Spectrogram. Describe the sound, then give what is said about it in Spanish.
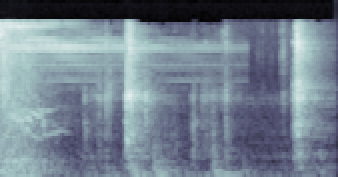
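A door is handled and opened, with a loud rattling start followed by several sharp knocks and thuds spaced out over about two seconds, with no talking. “¿Para qué abre la puerta si se...”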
